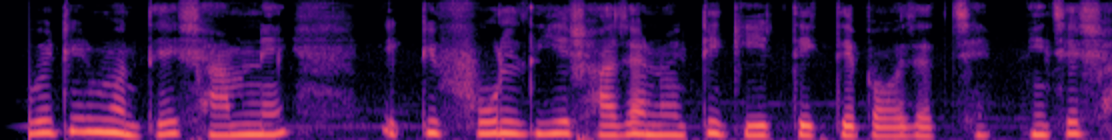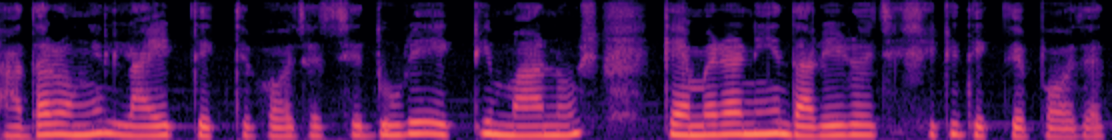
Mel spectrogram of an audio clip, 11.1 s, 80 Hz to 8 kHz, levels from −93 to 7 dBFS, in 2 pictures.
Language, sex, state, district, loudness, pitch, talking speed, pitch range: Bengali, female, West Bengal, Kolkata, -29 LUFS, 205 Hz, 155 wpm, 195-230 Hz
